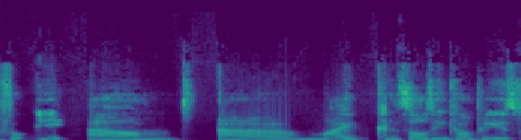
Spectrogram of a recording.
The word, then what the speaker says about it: Defoe: without an E, Defoe, exactly like Daniel Defoe, yes. Defoe.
